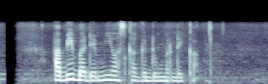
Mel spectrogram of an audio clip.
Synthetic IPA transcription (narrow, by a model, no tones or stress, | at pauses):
ʔabibadɛmiɔskaɡədʊŋbərdeka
